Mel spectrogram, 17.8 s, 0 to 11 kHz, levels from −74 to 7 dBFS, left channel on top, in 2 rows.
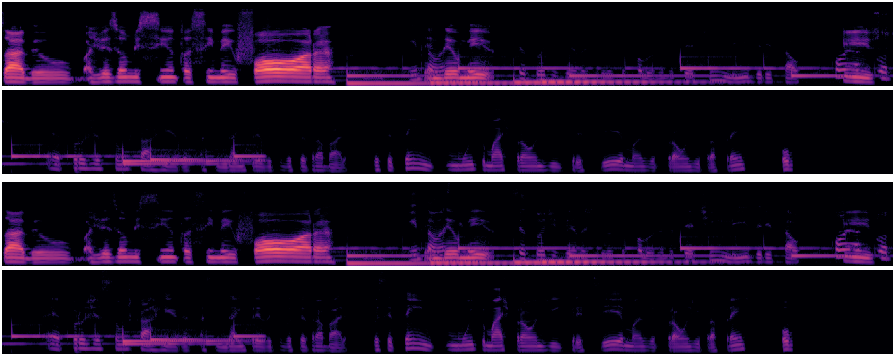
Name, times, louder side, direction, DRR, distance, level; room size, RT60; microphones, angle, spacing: voice 1, 0.0-3.3 4.2-4.9 8.4-8.7, left 4 dB, 90° left, 0.8 m, -25 dB
sound 1, 3.0-11.6, left 1 dB, 70° left, 7.3 m, -39 dB
voice 2, 3.6-4.8 5.2-8.0 8.3-8.9 9.3-12.4 12.6-16.4 16.7-16.8, right 1 dB, 55° right, 4.6 m, -47 dB
open air
head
